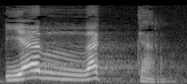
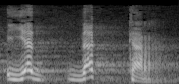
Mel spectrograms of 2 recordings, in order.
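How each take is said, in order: Both takes have the same delivery.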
